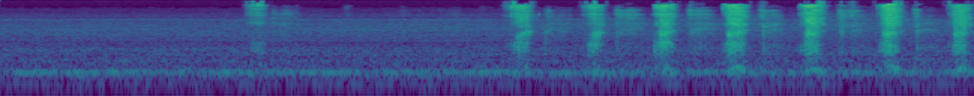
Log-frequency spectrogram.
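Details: Puppy in a bout of reverse sneezing, a cough that will not stop. After a quiet start, harsh snorting gasps come in a quick steady series, about two per second, over a constant low indoor hum.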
